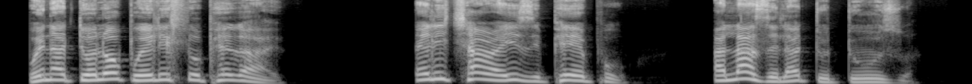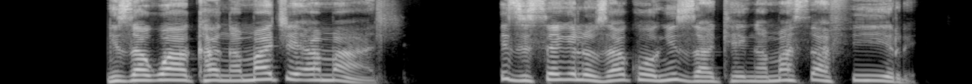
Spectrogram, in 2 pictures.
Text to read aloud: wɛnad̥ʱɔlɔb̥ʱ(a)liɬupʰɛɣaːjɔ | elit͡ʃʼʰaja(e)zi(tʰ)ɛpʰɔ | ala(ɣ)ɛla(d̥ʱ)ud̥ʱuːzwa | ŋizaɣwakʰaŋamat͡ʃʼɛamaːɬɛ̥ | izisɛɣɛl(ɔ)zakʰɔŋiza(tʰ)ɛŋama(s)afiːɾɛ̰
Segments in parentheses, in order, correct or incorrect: incorrect: e, incorrect: i, incorrect: pʰ, incorrect: z, correct, correct, incorrect: kʰ, correct

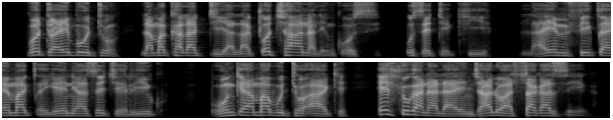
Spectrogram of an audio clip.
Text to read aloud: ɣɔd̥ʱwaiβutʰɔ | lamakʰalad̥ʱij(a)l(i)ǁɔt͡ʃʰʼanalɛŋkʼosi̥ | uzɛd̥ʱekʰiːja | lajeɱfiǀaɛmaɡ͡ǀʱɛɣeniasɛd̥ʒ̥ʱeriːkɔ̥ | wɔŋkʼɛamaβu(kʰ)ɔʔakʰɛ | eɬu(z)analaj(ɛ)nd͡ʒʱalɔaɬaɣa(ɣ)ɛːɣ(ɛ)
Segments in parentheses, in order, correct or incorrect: correct, incorrect: a, incorrect: tʰ, incorrect: ɣ, correct, incorrect: z, incorrect: a

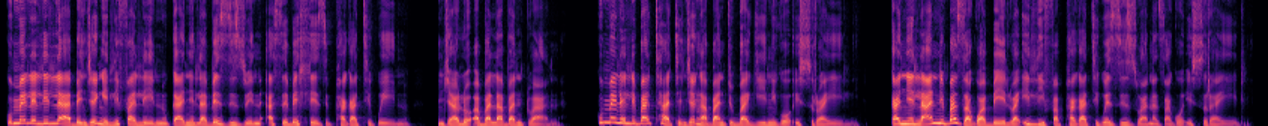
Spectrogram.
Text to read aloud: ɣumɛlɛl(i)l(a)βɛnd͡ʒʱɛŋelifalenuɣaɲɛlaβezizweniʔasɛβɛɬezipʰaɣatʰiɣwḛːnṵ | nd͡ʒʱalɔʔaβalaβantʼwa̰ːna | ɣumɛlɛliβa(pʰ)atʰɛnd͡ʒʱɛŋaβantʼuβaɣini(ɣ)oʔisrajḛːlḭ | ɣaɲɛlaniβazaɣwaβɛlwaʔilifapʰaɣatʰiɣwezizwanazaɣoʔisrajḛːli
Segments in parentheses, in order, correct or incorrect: correct, correct, incorrect: tʰ, correct

